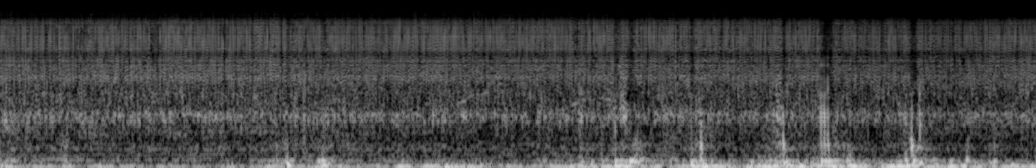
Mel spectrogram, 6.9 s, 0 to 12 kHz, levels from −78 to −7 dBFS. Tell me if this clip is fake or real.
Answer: fake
